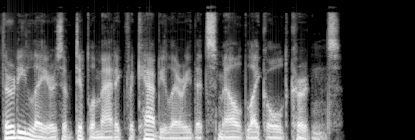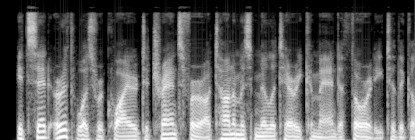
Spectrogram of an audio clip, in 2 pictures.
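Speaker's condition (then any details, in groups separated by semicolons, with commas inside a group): No condition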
